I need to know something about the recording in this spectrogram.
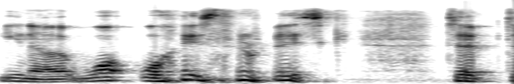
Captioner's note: laughing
